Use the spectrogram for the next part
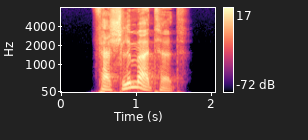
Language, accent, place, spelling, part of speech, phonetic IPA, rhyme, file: German, Germany, Berlin, verschlimmertet, verb, [fɛɐ̯ˈʃlɪmɐtət], -ɪmɐtət, De-verschlimmertet.ogg
- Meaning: inflection of verschlimmern: 1. second-person plural preterite 2. second-person plural subjunctive II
